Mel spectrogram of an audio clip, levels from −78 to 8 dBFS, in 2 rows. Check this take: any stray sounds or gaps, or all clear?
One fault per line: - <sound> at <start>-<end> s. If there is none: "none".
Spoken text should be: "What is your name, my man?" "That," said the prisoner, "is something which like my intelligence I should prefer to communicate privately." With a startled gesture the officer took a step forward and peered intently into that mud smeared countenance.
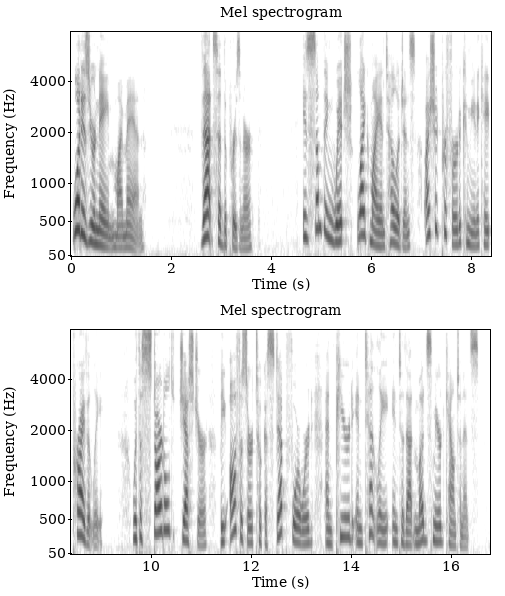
none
